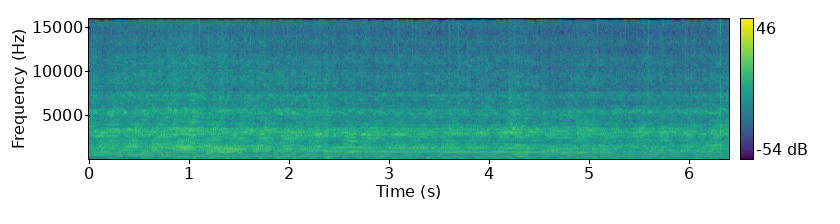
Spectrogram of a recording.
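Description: Drum and bass music from a DJ set: a fast, dense run of drum hits over bass, with gliding, wavering synth lines above.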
